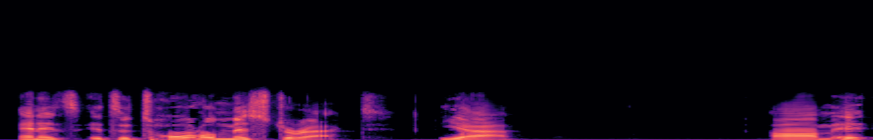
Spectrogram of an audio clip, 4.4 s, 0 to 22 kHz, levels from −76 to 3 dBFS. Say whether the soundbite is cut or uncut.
cut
